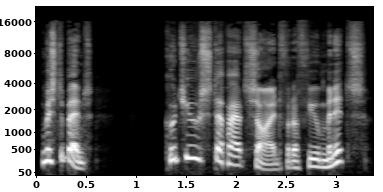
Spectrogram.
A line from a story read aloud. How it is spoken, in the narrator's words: said Moist brightly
